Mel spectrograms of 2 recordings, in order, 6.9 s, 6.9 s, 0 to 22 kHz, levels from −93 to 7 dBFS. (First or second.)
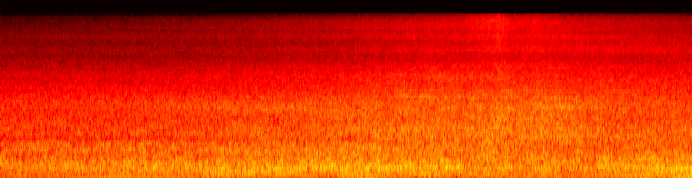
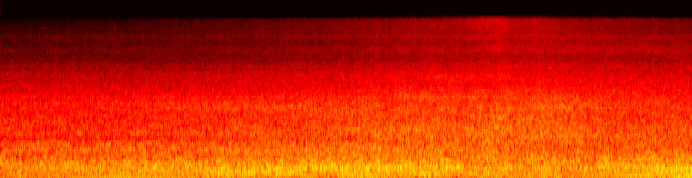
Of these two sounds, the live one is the first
